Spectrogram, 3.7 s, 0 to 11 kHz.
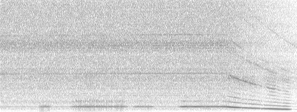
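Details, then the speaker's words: BougeRV 2000 W 12 V pure sine wave inverter at about 1100+ W, shop vac switched on: steady whine sags and spins down as power cuts; battery BMS overcurrent cut-out, not the inverter, no power reaching inverter afterwards. "and it kicked out and I'm pretty sure it didn't kick out because of the inverter it kicked out because of the battery BMS because there's no power going to the inverter now"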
